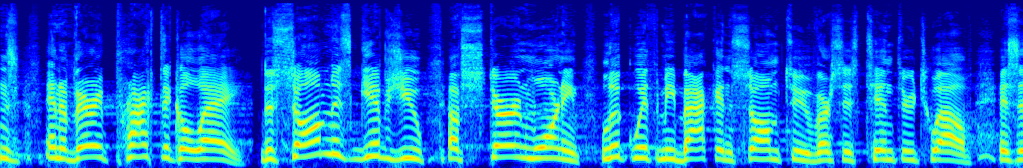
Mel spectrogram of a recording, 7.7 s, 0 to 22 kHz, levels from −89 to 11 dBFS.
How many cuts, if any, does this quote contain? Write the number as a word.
two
